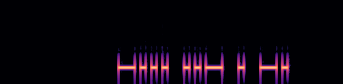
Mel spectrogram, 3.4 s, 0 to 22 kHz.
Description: Morse code, heard as a keyed tone, about 22 wpm, 700 Hz. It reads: BUEN
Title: All Cut Numbers - 4-Digit 22wpm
